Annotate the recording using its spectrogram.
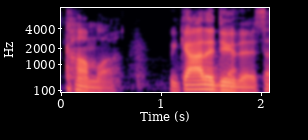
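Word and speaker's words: Kamala: to do this oh you're probably still saying kamla Harris's name wrong it's KLA we got to do this I say it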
